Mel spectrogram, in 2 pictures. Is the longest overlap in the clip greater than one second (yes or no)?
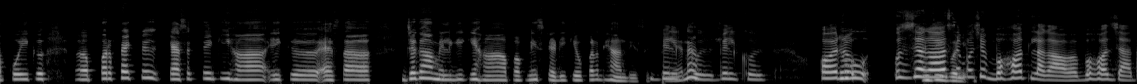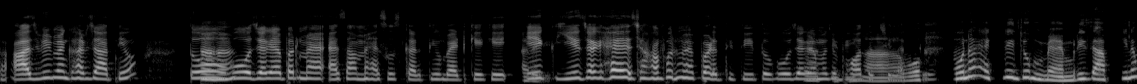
yes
